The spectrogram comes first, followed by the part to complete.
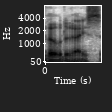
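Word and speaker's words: Rodenrijs: This event takes place in Berkel and Roderijs, and for those who don't speak Dutch and believe this is not a real word, the I and the J together is pronounced as I.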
